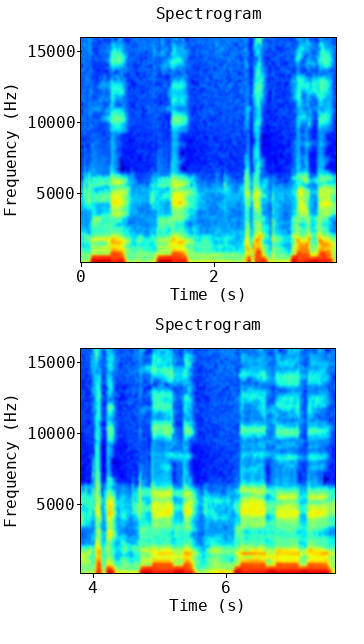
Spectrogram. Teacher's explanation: Te, ne, le. Untuk membaca N itu lidahnya tetap menempel di gigi bagian atas. Jadi lidahnya tidak hanya menempel di gusi, tapi juga menempel di gigi bagian atas.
